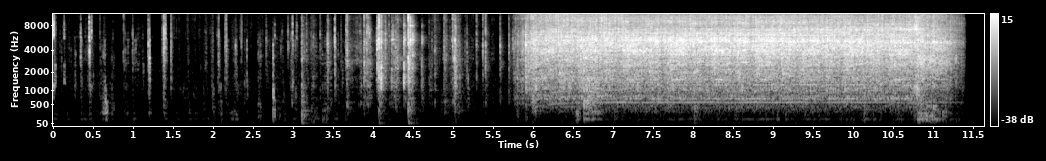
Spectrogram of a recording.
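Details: Tomy / Radio Shack DustBot toy robot after refurbishment, reassembled with a gear drive that needed extra tension to engage properly: smooth, even high whir after a few light clicks, no catching; gear train runs smooth as silk.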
